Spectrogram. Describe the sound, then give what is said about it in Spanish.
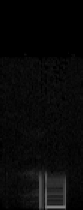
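A steady electronic telephone tone sounds in loud, even pulses after a phone call is cut off, one long beep followed by a pause and another starting, like a disconnect signal on a line. A couple of soft clicks precede it. “mire, yo creo que nos cortaron el teléfono, pero por sangrones, yo creo más bien, ¿no?”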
